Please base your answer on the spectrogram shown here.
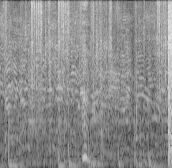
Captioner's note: gasps; gunshot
